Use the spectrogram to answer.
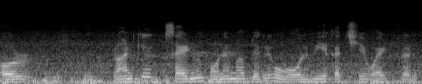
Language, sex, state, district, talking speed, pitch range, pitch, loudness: Hindi, male, Uttar Pradesh, Ghazipur, 270 wpm, 110-130 Hz, 120 Hz, -20 LUFS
